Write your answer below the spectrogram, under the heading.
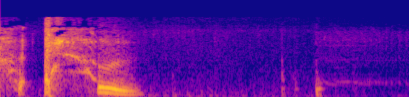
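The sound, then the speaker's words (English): Coughing from someone with a cold: two rough, loud coughs in quick succession, followed by near silence with a few faint small sounds. “seek my bed and see if I can't, get done with this coughing fit”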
